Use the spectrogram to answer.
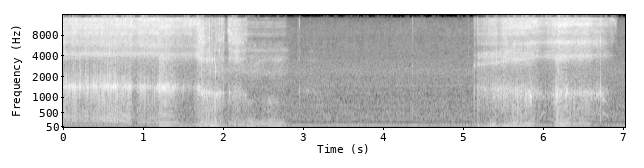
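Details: Person asleep on their back with their arm thrown over their head after a long day of work, snoring: loud, rough snoring with coarse rattling, two long snores separated by a quieter pause.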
